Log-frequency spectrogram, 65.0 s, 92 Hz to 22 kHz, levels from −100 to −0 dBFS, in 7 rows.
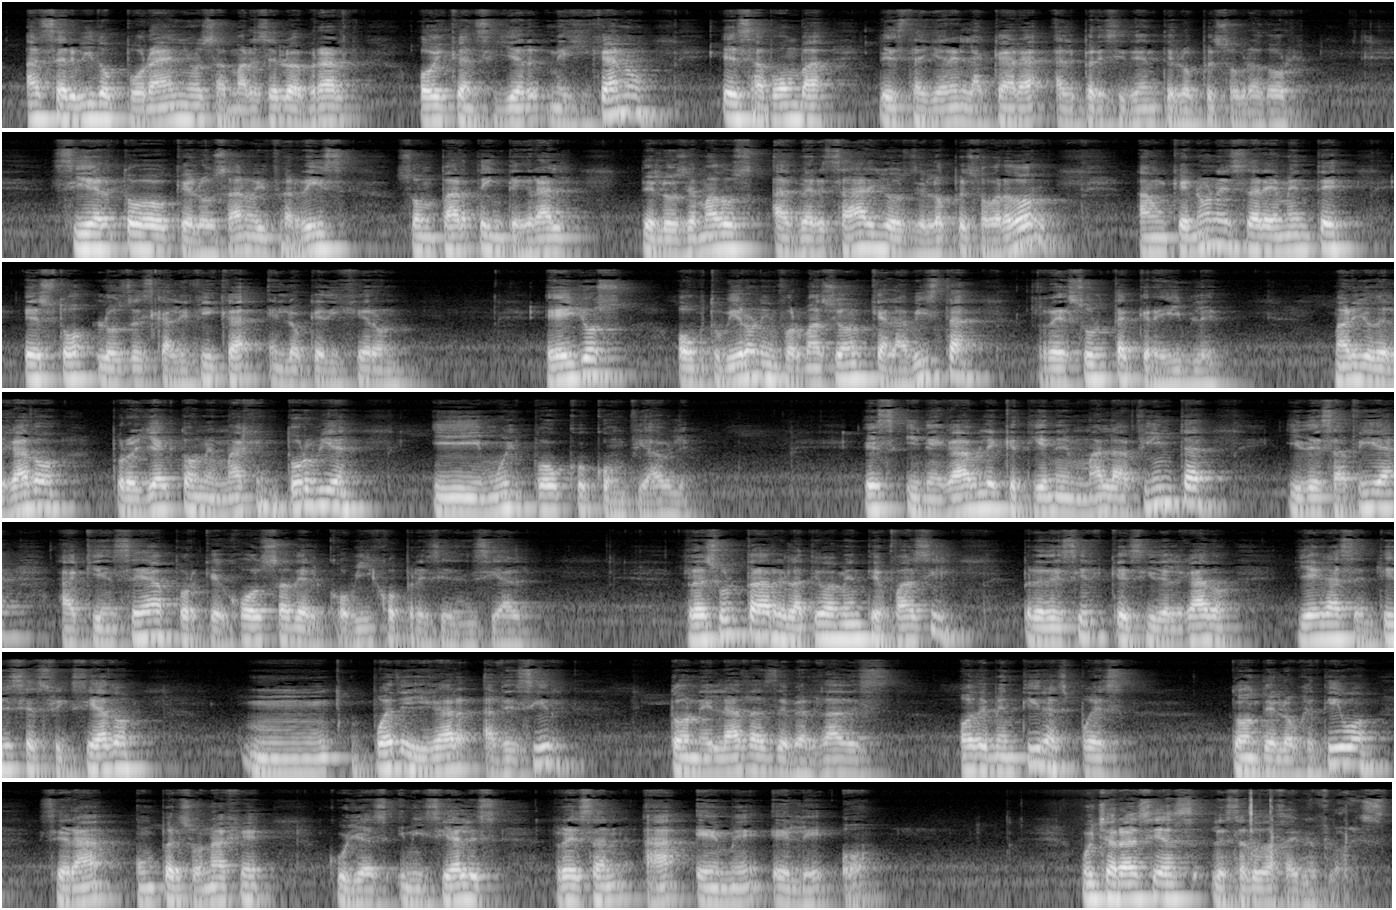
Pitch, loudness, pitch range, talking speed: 120 Hz, -20 LUFS, 110-135 Hz, 115 wpm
